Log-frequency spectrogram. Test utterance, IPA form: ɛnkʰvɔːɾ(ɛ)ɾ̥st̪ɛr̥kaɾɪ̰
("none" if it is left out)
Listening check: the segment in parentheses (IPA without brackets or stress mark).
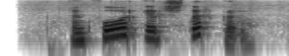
ɛ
